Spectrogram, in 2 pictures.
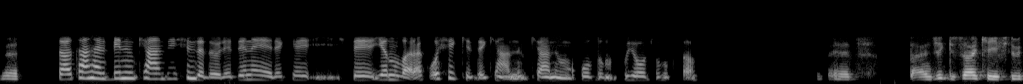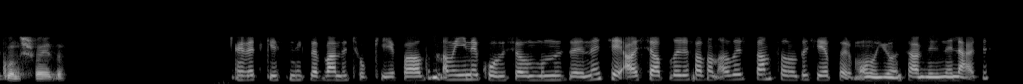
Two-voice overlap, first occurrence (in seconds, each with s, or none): none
